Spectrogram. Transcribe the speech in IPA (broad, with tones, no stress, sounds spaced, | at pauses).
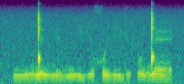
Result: mː ɪ˨˩ ŋ͡ǃ ɪ˥˩ nː ɪ˨˩ mː i˨˩ j i˨˩ χʷ i˨˩ l i˨˩ j ɪ˨˩ f o˥˩ ŋ͡ǃ ɛ˥˩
